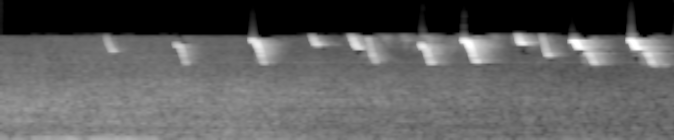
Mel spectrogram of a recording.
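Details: Saffron finch singing a series of high, sharp, downslurred chirps that begin sparse and become faster and louder, with doubled notes toward the end; faint low rumble in the background.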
